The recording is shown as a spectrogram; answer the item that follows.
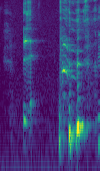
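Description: A girl laughing in short bursts: a brief one about half a second in, then a louder run of laughs about a second later.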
